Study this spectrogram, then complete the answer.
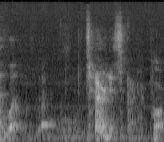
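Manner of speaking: whispered, high mock Brit; a whispered English put-down; mock English viewer. Imagining English viewers, whispered mock British complaint. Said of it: "in England and going".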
